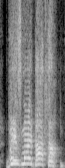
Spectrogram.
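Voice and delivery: shrill, very high, loud, hostile and aggressive. Retelling how someone answered the door to a delivery driver: imitating an aggressive demand. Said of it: "very aggressively saying".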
